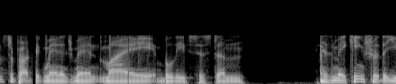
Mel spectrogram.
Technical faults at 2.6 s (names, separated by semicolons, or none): block of digital silence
